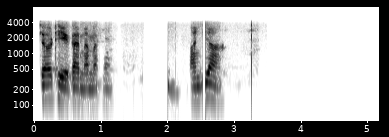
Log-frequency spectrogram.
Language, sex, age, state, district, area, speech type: Dogri, male, 18-30, Jammu and Kashmir, Samba, rural, conversation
